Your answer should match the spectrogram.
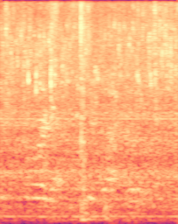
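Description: Faint, steady rush of hot water circulating through the PEX tubing and copper manifold of a radiant floor heating system.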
